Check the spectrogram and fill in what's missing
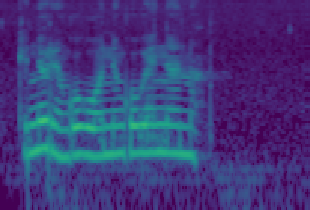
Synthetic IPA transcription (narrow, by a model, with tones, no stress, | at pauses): ke˨ɲo˦ɾi˨ŋɡɔ˦ɣɔ˨nɛ˦ŋɡɔ˦kɛ˦ɲa˦na˨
